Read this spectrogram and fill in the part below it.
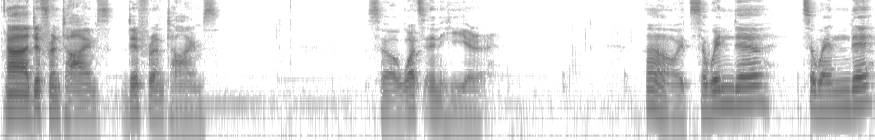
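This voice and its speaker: A hoarse man casually commenting while playing a game on stream, rambling loosely and swearing now and then. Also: lowish voice, animated, slow, long pauses, pushed and bright. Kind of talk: casual let's-play commentary.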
